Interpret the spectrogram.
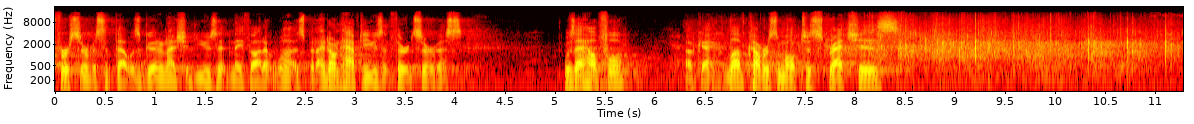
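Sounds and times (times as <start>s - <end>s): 
speech: 0.0s - 4.3s, 5.1s - 8.6s
room full of people clapping: 6.4s - 11.2s.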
